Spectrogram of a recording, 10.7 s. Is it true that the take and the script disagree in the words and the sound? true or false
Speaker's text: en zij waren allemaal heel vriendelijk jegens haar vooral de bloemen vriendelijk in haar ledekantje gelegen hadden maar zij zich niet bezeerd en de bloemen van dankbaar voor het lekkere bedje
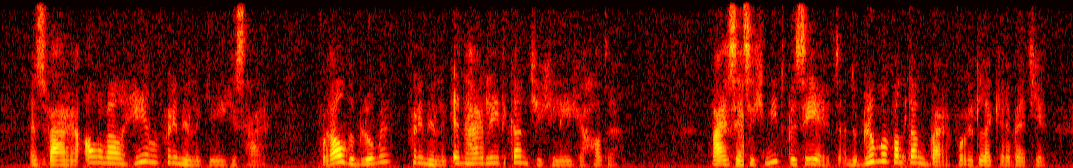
false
